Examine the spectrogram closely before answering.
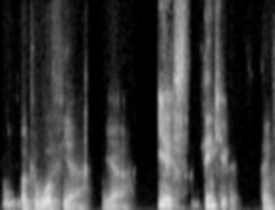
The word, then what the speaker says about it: Wolfia: not got and also the pronunciation of the studio name is not W it's wolfia okay wolfia yeah yes thank you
